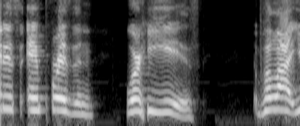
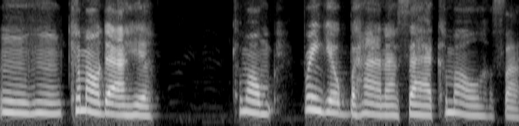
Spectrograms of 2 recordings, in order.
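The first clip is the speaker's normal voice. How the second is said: soft and sweet, much quieter, lower voice; 5 semitones lower, 8 dB quieter than usual. Calling someone to come down and outside, in a soft, sweet voice. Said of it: "Why you sound so soft?".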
